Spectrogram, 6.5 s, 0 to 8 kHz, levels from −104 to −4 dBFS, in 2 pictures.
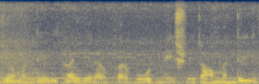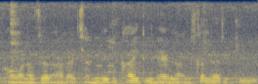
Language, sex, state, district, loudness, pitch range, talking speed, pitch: Hindi, male, Chhattisgarh, Raipur, -17 LUFS, 175-185 Hz, 240 wpm, 180 Hz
